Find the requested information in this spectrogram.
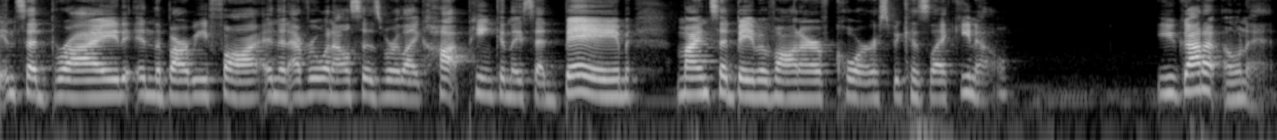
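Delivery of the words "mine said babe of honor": usual speaking voice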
